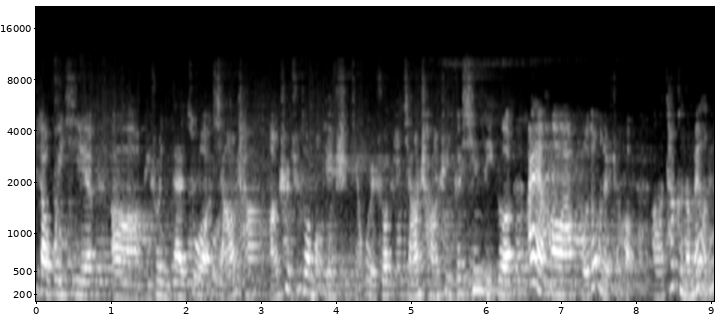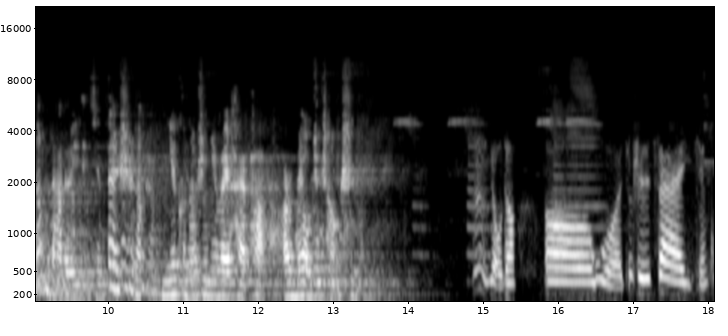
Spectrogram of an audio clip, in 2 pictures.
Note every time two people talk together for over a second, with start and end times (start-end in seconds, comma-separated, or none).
none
